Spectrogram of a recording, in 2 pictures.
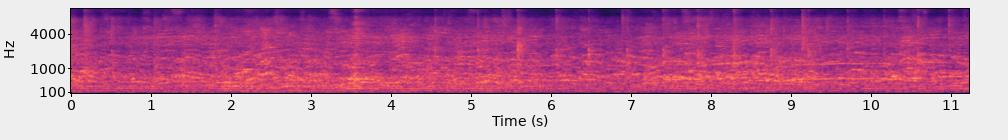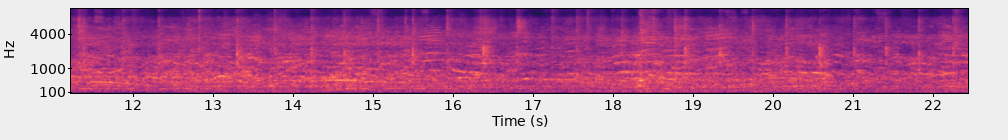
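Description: A man speaks loudly to a crowd.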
